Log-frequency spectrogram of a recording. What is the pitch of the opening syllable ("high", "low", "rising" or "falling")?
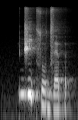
falling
